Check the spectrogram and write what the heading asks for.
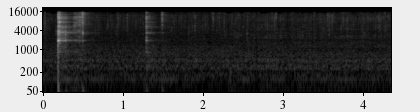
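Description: Metal tongs clinking against a stainless steel pan and a glass bowl while noodles are lifted out. There is a sharp ringing clink just after the start, a few lighter taps, and another ringing clink just over a second in.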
